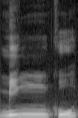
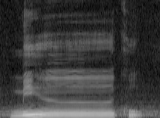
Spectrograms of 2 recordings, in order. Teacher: Samar-samar itu kita tekan, tetap kita tahan selama 2 harokat dengan bunyinya disamarkan antara nun dengan kaf. Bukan dibaca mingku tapi milku ya, antara nun dengan kaf itu namanya samar. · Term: ikhfa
